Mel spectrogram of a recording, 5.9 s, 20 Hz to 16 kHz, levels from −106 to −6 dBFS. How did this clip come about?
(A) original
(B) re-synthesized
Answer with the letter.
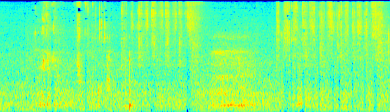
B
